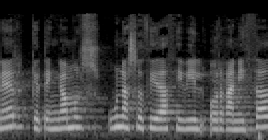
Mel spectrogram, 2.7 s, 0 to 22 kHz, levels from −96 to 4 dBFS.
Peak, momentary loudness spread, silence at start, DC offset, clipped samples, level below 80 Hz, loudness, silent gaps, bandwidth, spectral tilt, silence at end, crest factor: -12 dBFS; 5 LU; 0 s; under 0.1%; under 0.1%; -62 dBFS; -30 LUFS; none; 15.5 kHz; -3.5 dB/octave; 0 s; 18 dB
